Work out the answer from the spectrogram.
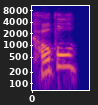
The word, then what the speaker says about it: copal: Is it Copal? Right? Yeah. Am I pronouncing that right? Yep.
